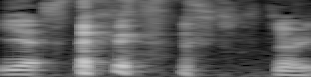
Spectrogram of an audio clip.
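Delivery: breathy speech broken up by laughter. Answering a question while laughing, then apologizing: laughing while talking. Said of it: "I don't know why I'm laughing".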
